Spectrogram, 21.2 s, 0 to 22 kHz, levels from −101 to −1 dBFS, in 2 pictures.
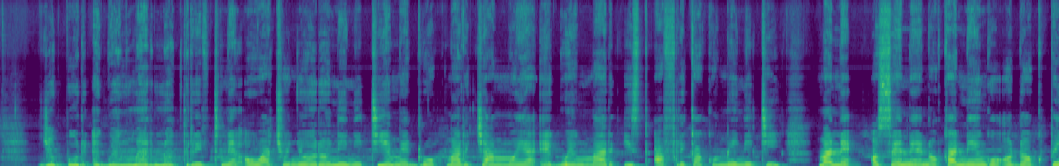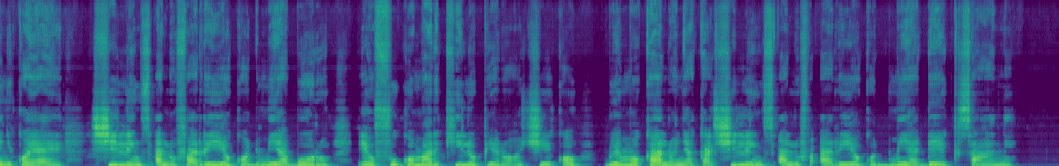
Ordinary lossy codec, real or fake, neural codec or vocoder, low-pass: none; real; none; none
